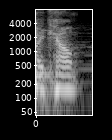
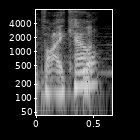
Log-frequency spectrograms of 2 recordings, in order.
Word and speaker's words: viscount: V count. Is it Vic Count? I've been calling it Viscount. Sounds like discount.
